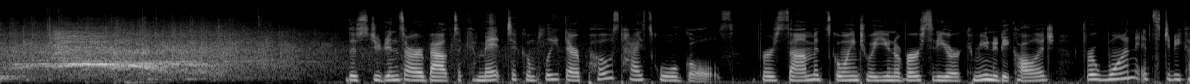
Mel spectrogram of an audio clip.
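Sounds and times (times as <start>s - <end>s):
auditorium audience applauding: 0.0s - 5.7s
speech: 3.5s - 11.8s.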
